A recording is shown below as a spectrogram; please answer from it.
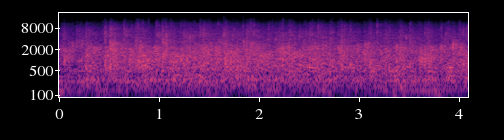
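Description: Audience applause following a poetry reading, a steady dense wash of clapping from many hands that holds at an even level throughout with no voices on top.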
